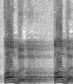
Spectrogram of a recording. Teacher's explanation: ba ini adalah huruf qalqalah, berarti dipantulkan.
